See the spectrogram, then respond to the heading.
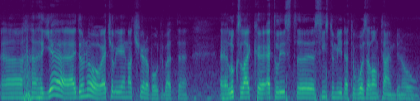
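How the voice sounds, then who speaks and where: A man with a fairly high pitch talks at a moderate pace, his pitch varying in an ordinary way. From Brazil. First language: Portuguese. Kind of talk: casual video call conversation. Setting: internet call. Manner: hesitant, many fillers.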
